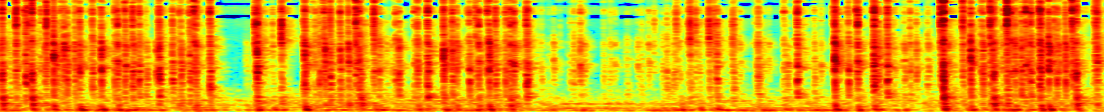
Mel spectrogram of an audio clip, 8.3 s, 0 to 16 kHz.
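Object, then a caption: Plastic mechanical keyboard. Fingertips of both hands type continuously on a SteelSeries Apex 7 TKL mechanical keyboard with red linear switches, plastic keycaps and a metal top plate. Rapid, short keystrokes blend a low thock with bright plastic clacks, each dying away almost instantly. The typing briefly softens around the middle before picking back up.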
